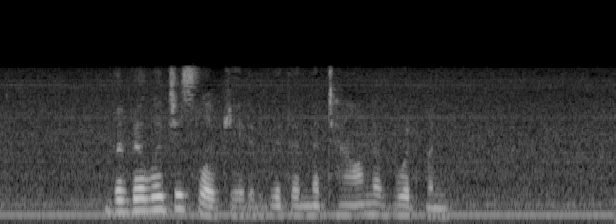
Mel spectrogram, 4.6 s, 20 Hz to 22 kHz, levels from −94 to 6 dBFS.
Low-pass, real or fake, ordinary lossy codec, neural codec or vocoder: 7.2 kHz; real; Opus, 64 kbps; none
